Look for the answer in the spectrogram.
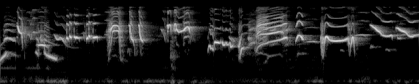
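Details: Oriental magpie-robin song played as a lure to spur lazy birds into singing: varied bright whistles, rising and falling sweeps and clustered chattering notes in quick phrases separated by short pauses, on a quiet background.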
